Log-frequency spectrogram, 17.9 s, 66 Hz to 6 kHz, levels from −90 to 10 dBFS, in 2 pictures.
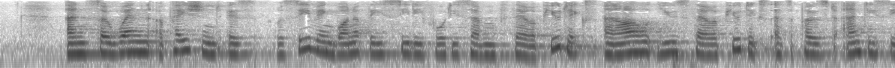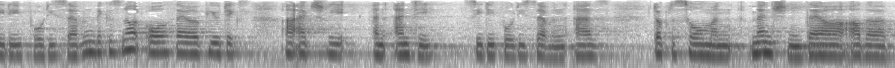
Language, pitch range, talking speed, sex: English, 150-180 Hz, 115 wpm, female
